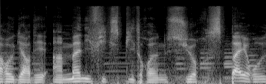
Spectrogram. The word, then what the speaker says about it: Spyro: un magnifique speedrun sur Spyro the dragon ou Spiro le dragon prononcé à la française alors j'imagine qu'on ne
